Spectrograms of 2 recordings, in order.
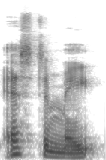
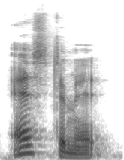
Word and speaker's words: estimate: next example is estimate estimate is the pronunciation when it's a verb example I need to estimate the cost of the job with the long a estimate but if it's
